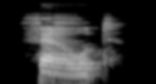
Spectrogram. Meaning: to advance, move, travel
- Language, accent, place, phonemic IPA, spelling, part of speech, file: French, France, Lyon, /fɛʁ ʁut/, faire route, verb, LL-Q150 (fra)-faire route.wav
